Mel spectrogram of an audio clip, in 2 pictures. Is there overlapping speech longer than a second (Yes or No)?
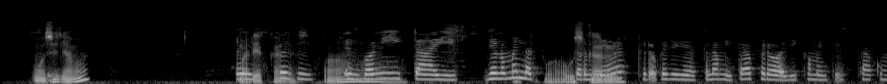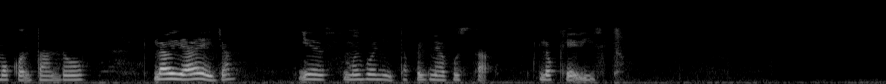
Yes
